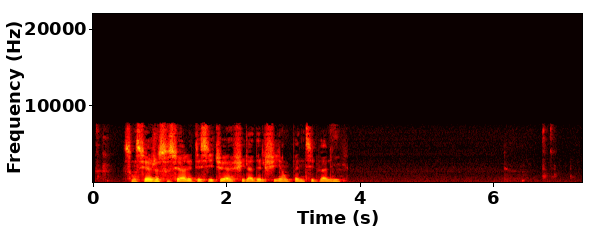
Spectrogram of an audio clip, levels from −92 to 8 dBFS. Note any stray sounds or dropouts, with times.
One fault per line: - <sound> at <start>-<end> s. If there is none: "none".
none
